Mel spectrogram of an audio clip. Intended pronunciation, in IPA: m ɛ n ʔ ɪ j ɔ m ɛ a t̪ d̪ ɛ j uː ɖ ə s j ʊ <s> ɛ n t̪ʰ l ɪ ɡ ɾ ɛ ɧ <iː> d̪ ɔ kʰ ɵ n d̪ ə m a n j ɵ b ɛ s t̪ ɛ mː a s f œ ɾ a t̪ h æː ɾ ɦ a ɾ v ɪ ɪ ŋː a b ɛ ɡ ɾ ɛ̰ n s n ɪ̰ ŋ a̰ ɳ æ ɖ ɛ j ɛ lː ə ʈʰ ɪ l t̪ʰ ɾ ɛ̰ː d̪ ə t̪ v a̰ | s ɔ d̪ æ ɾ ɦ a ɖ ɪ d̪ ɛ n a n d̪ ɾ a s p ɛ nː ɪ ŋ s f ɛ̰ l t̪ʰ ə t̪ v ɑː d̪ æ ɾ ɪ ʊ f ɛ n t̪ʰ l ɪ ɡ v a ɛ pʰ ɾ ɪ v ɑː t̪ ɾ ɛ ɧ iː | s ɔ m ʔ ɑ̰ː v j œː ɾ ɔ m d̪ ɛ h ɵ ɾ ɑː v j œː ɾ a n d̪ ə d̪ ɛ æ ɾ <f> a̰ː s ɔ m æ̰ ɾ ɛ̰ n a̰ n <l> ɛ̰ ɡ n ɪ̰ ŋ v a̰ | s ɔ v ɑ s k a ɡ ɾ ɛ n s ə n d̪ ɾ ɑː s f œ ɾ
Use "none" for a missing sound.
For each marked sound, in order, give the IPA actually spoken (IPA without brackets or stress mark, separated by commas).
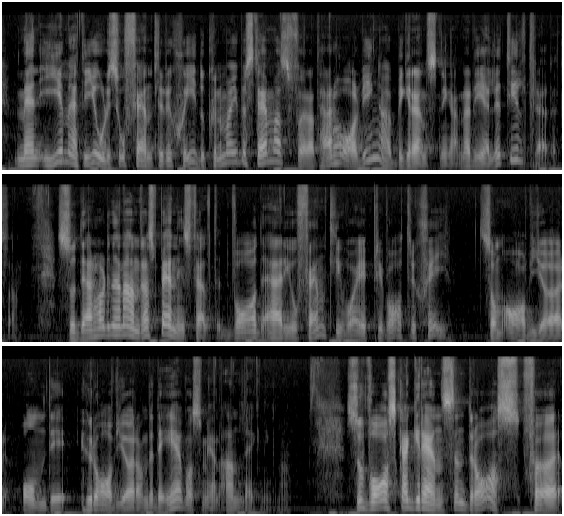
f, iː, v, l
